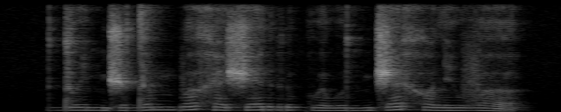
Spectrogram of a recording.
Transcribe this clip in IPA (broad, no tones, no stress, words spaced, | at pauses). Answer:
dui̯ nd͡ʒʊdə mbʌ xæʃɛ rukʷæwudnd͡ʒæ xɔliu̯vʌ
